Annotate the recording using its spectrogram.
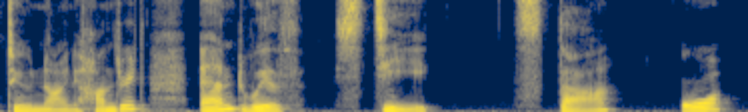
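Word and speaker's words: сто: numbers from 200 to 900 end with st St or S all these endings are variations of the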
